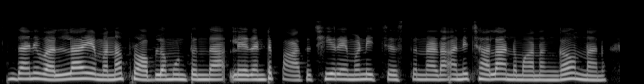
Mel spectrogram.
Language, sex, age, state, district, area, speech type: Telugu, female, 30-45, Andhra Pradesh, Kakinada, rural, spontaneous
